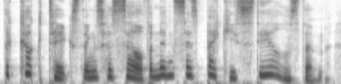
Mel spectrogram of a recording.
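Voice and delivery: a hint of a hurt schoolgirl; girl defending her friend, lightly voiced; indignant girl. A narrator's reading. Sarah voiced by reader.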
